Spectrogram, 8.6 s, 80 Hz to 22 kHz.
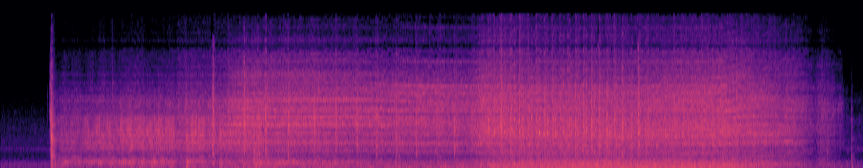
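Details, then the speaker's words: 1966 Ford Galaxie 500 V8 after new spark plugs and wires and a firing-order check, with a troublesome fuel pump and leaks: starter whirs, engine catches and runs rough with an uneven, lumpy beat that never settles. "Well, she runs. She doesn't run that well, but hey, she makes noise."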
